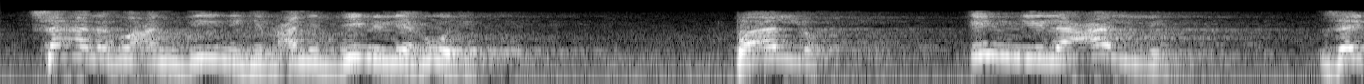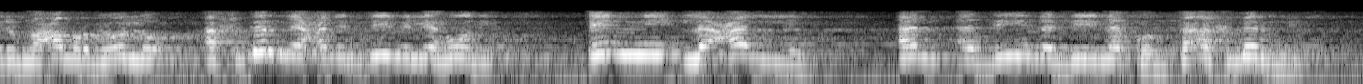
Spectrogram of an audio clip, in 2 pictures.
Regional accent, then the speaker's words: Egypt; الى مصر، الى بلدنا مصر

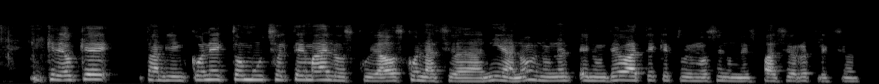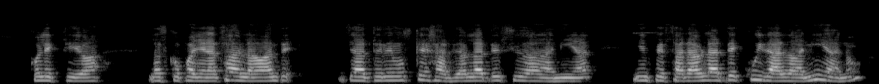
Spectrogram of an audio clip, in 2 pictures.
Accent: Colombia; moved away; yo soy de Colombia y llevo 20 años viviendo aquí

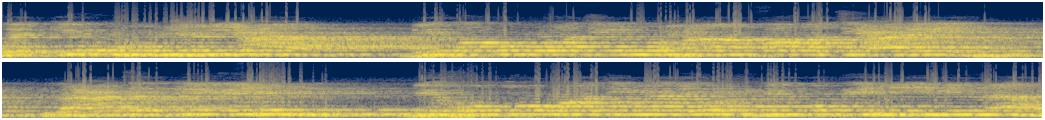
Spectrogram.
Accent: Algeria; ها هي بلادنا الجزائر تعيش في أمن واستقرار

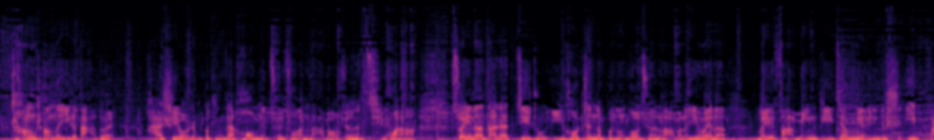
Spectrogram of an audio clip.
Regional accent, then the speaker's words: Beijing, China; 作为一个北京人呢，看这部电视剧真的觉得怀念那个时候的北京

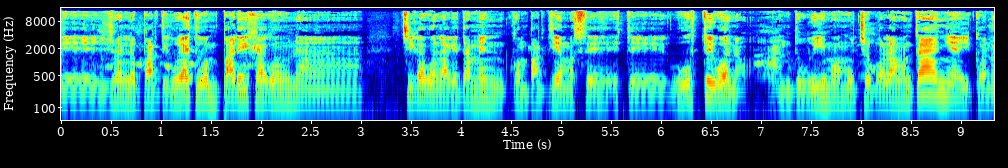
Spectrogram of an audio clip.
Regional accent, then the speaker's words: Buenos Aires, Argentina; Y venido de Buenos Aires. Ajá. Ya, bueno, ya muchos años acá, 25 años acá en la Patagonia

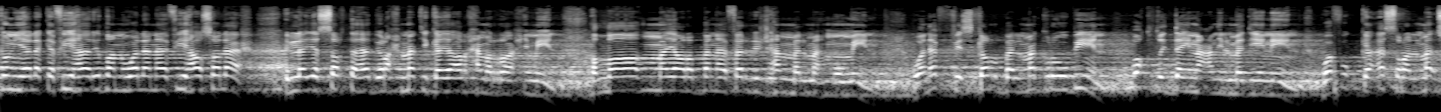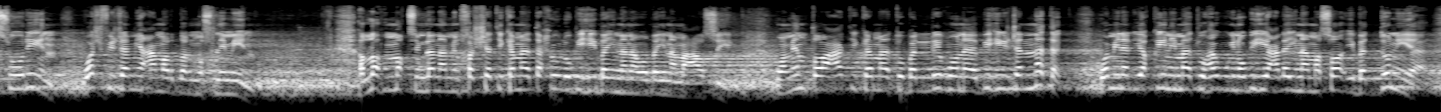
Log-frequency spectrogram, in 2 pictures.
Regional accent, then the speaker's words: Egypt; اللهم اجعل بلدنا مصر سلما سلاما، أمنا أمانا

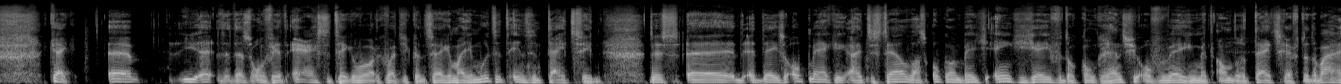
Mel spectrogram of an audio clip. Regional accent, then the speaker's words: North Brabant, Netherlands; also born or lived in Tilburg; ik kom niet uit Tilburg. Ik kom wel uit Brabant.

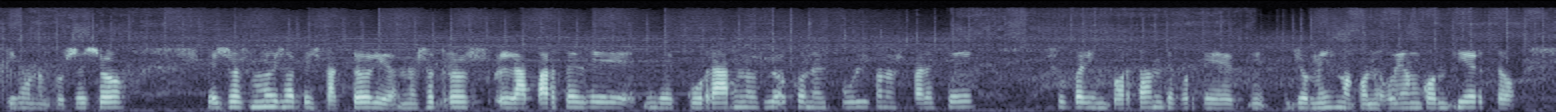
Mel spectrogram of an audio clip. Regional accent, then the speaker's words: Galicia, Spain; now in Madrid, Spain; sí, somos todos de Galicia

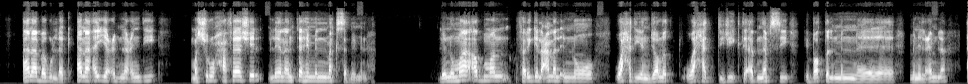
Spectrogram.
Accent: Gaza, Gaza Strip, Palestine; انا من غزة.

